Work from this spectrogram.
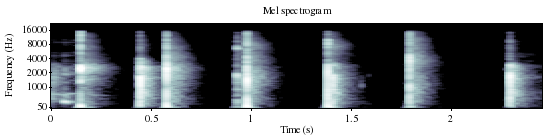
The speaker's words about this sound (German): komm, wir klatschen jetzt einmal einfach mal für die schlauen Leute. Wir klatschen, okay.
